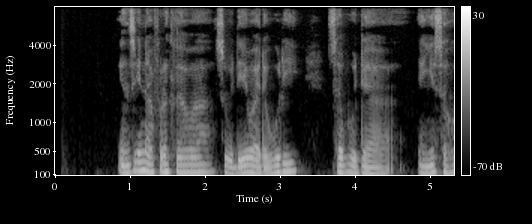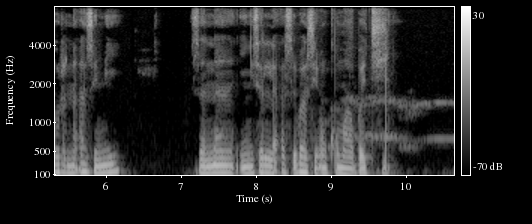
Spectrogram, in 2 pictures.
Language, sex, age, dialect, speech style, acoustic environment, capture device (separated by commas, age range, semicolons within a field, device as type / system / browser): Hausa, male, 18-24, Nigeria - Katsina, happy, silence, mobile / Linux / Chrome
